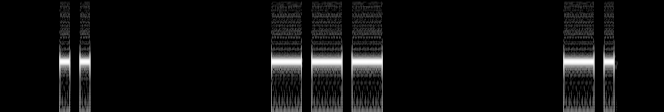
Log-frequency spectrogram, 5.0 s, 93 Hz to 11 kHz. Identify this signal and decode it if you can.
Morse code, heard as a keyed tone, about 16 wpm, spaced as for 5 wpm, 800 Hz. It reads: ION
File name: Alphabetical / Alphabetical mp3s / Qs @5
